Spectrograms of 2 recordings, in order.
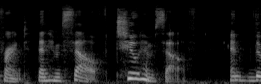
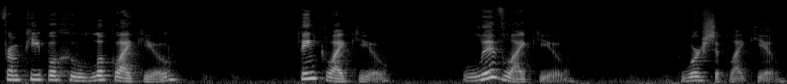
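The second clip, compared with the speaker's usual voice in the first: slow, measured, careful, deliberate word-by-word reading. Reading a received text message aloud to listeners, slowly and deliberately. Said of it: "I'm going to read these slowly".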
